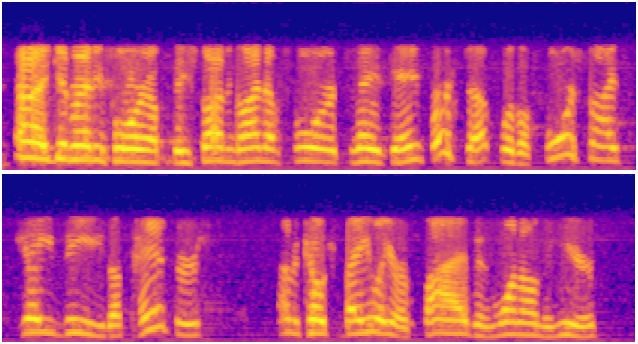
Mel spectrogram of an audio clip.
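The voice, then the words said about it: Sick voice with occasional breaks. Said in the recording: “apologize for my voice... I've been battling this whatever is going around for the last couple of days... You may hear a little bit of a break every once in a while, and I'll try not to cough on you”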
